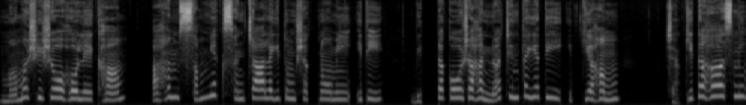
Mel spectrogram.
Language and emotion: Sanskrit, disgusted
